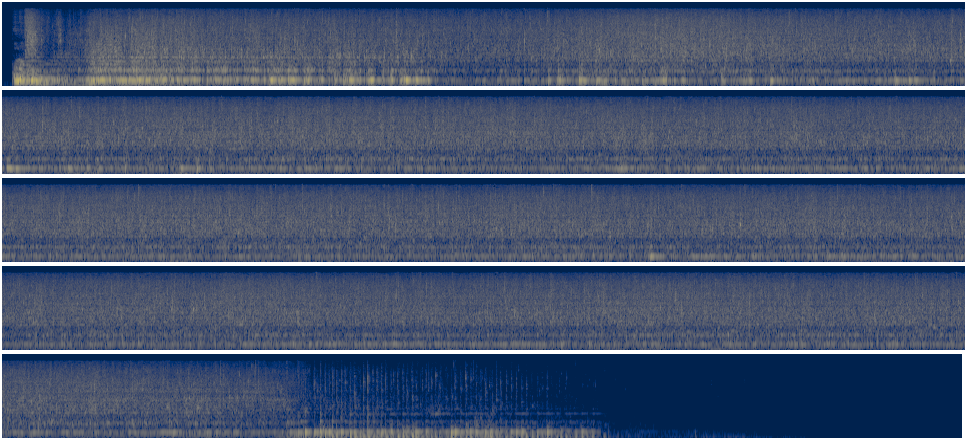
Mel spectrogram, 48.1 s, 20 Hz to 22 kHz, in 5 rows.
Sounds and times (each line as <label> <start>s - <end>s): old tankless toilet 0.0s - 45.9s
